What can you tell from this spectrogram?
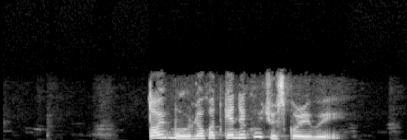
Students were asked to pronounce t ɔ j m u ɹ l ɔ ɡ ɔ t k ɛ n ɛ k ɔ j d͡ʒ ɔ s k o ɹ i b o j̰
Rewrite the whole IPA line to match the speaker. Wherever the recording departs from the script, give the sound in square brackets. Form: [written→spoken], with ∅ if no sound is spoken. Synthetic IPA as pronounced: t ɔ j m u ɹ l ɔ ɡ ɔ t k ɛ n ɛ k [ɔ→o] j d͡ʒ [ɔ→u] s k o ɹ i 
